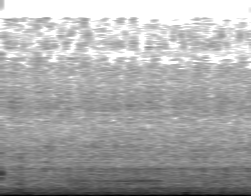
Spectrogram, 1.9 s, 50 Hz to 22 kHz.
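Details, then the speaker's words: Mercedes W126 (M116/M117 V8) with a hard-start problem, after fitting NGK BP6ES (7811) non-resistor copper spark plugs: catches straight away and settles into a steady low rumble with no stumble or misfire; healthy idle. "Unbelievable. The darn thing cranks right up."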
